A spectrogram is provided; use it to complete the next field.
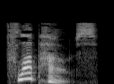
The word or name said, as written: flophouse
